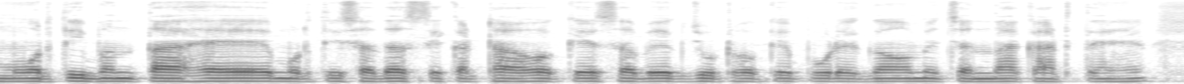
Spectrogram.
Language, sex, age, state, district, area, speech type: Hindi, male, 45-60, Bihar, Muzaffarpur, rural, spontaneous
